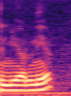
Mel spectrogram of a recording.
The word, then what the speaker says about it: Mjolnir: Ya checamos por ahí, es la pronunciación correcta, el Mjolnir.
